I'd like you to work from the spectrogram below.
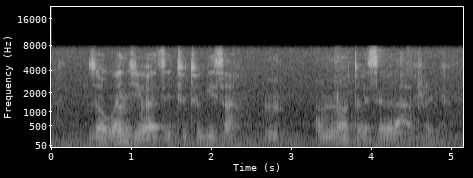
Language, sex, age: South Ndebele, male, 20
